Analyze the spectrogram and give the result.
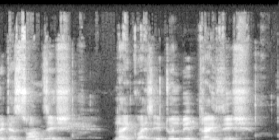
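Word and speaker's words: zwanzig: so it is very very simple it is simply zwanzish zhang yes right so well you will think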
